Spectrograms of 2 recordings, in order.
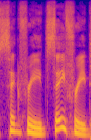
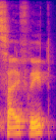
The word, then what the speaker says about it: Seyfried: On Sunday, we saw the reveal of Dungeons of Hinterberg, and joining us today are Regina Riesinger and Philip Seyfried. Did I get those? I totally butchered that, didn't I, guys? – It's Riesinger and Seyfried, but okay.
